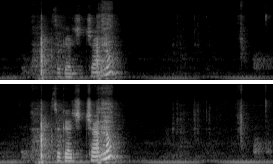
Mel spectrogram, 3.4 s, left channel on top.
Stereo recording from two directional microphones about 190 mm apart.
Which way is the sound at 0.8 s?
55° right (ahead or behind).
